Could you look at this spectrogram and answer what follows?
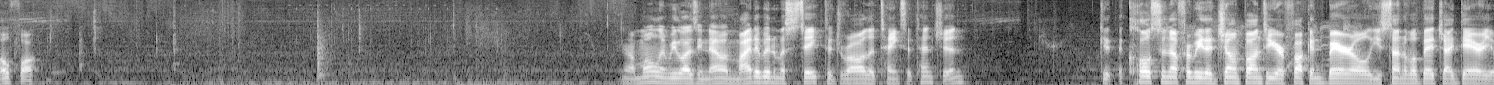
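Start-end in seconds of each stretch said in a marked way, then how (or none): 0.0-9.7 whispered, hushed, rueful and resigned regret. Playing a game and spotting a tank, resigned regret. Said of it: "(with resigned regret)".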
